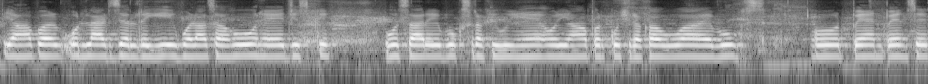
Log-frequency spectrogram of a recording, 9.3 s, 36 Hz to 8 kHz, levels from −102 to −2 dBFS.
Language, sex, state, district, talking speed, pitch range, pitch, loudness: Hindi, female, Bihar, Saran, 200 wpm, 215-225 Hz, 220 Hz, -15 LUFS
